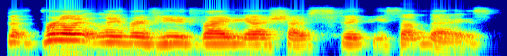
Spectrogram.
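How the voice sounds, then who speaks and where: A man's voice: on the high side, animated, a little slow, dull audio. A man co-hosting in casual conversation, telling stories in a rambling, enthusiastic way. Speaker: co-host. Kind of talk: casual chat.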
